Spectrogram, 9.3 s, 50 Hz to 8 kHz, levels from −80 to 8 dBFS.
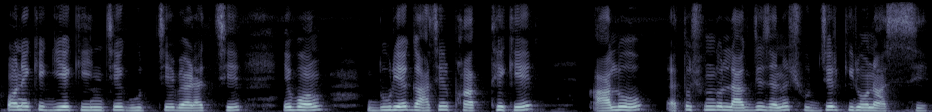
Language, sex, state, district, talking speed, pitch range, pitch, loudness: Bengali, female, West Bengal, Malda, 115 wpm, 195-235 Hz, 220 Hz, -25 LUFS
